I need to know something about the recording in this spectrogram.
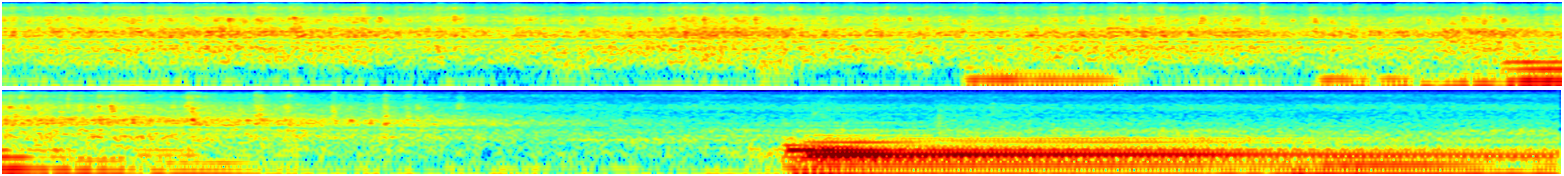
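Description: Audience applause that dies away over the first seven seconds, with a few low bass and keyboard notes under it. About eight seconds in, the band starts a song with a loud, sustained electric keyboard chord over bass.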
